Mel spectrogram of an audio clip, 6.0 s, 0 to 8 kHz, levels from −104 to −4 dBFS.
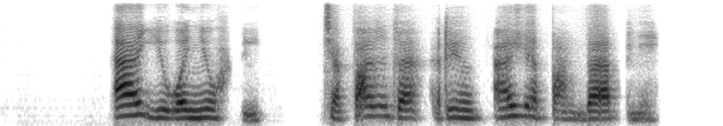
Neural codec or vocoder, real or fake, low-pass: codec, 16 kHz, 0.5 kbps, FunCodec, trained on Chinese and English, 25 frames a second; fake; 7.2 kHz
